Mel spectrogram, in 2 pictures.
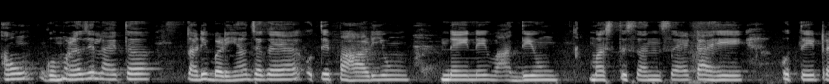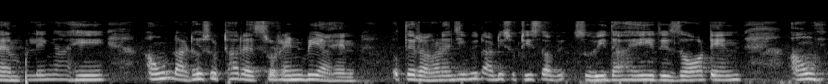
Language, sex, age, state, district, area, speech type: Sindhi, female, 30-45, Madhya Pradesh, Katni, urban, spontaneous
